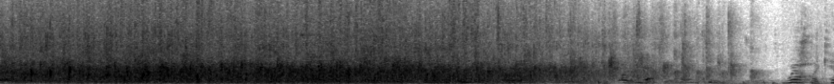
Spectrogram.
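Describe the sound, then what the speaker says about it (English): An audience at a community forum on Islesboro gives a round of applause, loud and sustained for several seconds, then thinning out as it fades and a voice begins speaking over the dying claps. "Let's give her a round of applause."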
